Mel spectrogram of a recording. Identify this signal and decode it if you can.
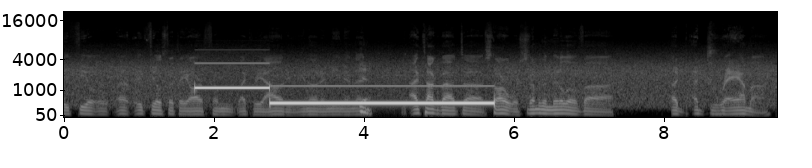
Two-tone page, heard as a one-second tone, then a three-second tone, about 1150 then 420 Hz, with speech in English.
